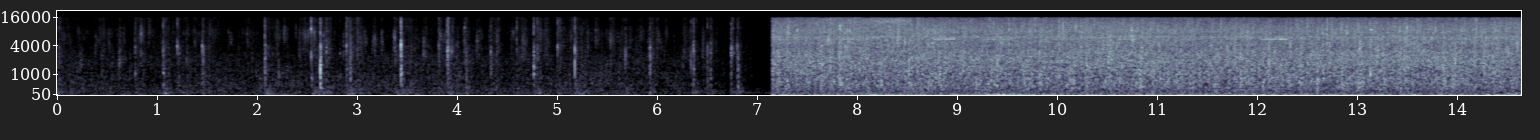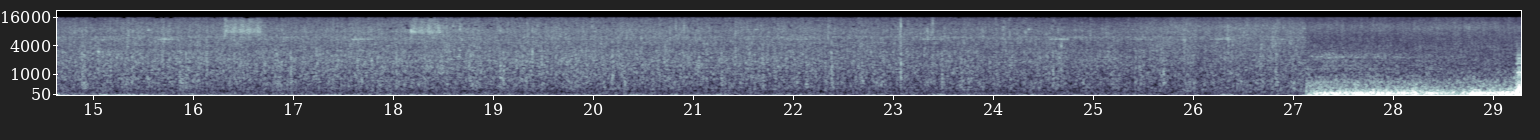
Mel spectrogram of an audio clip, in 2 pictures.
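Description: Sparse light drip ticks of rain, then an abrupt cut about seven seconds in to steady, heavy rainfall. Near the end a loud, low rolling thunder rumble comes in over the rain.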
